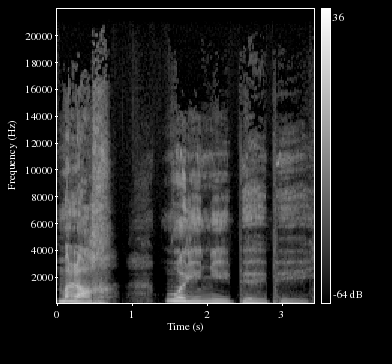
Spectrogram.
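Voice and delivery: doting, fond talk, slow and sing-song. Acting out a father asking his daughter what she needs: doting daddy talk to daughter. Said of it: "I still talk like that".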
